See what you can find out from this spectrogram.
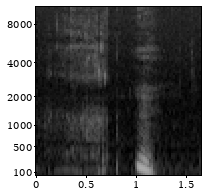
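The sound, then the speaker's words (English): A short sip of coffee: faint mouth noises, then one brief, strong low gulp, and quiet afterward. “Another sip of coffee.”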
